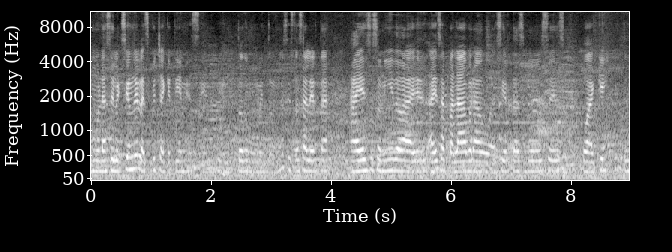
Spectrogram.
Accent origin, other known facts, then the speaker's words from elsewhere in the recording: Iztapalapa, Mexico City, Mexico; yo que soy de Iztapalapa también es como un poco distante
